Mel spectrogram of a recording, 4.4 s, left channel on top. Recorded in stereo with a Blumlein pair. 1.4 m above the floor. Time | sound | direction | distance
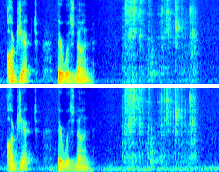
0.1 | a man speaking | 15° left | 0.6 m
2.4 | keys jangling | 20° right | 3 m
